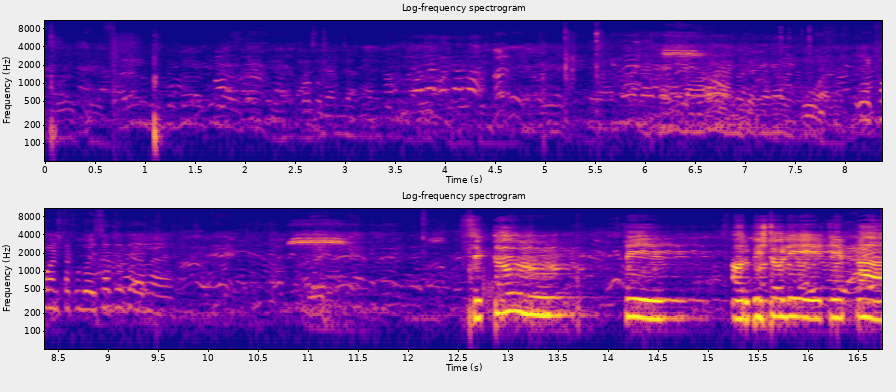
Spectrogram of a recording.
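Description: A crowd of young men chatter and shout outdoors.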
